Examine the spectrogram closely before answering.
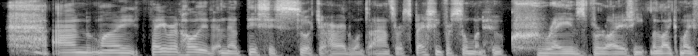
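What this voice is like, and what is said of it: Irish accent. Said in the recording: “you don't have a Dutch accent... where's your accent from?... born and bred in Dublin... I sound like I just stepped off the boat”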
